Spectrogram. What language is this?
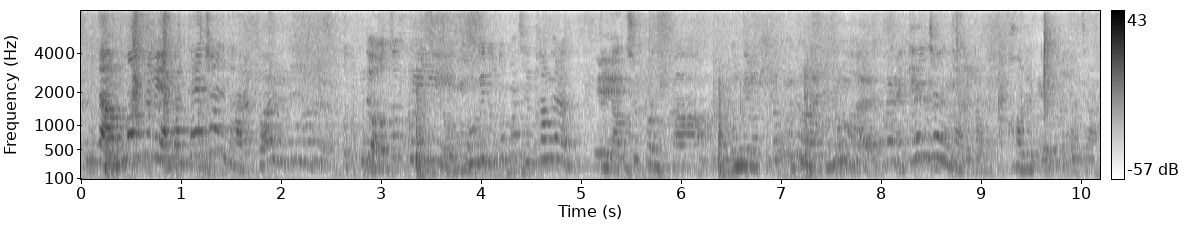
Korean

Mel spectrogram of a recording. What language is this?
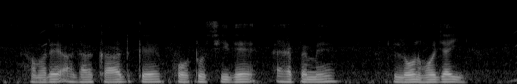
Bhojpuri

